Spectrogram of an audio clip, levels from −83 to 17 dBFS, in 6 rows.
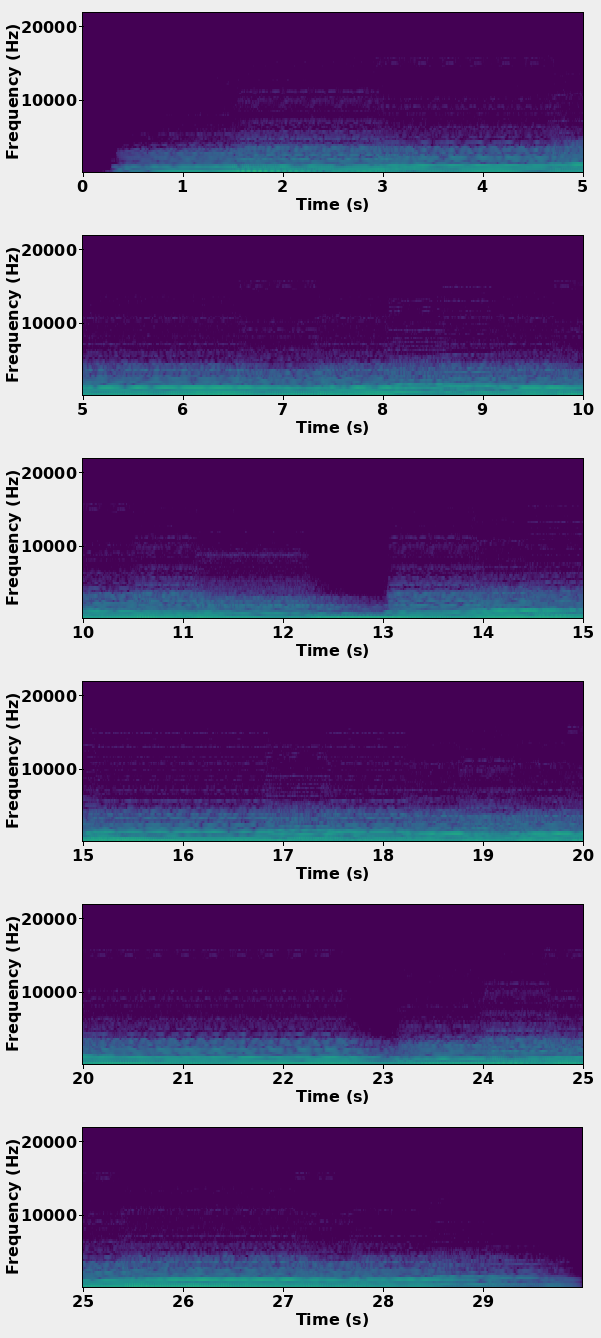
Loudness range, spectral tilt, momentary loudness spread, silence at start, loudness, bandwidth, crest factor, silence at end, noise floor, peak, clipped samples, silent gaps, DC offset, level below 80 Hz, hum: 4 LU; -9 dB/octave; 8 LU; 0.35 s; -29 LUFS; 6 kHz; 14 dB; 0.15 s; -50 dBFS; -14 dBFS; under 0.1%; none; under 0.1%; -36 dBFS; none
